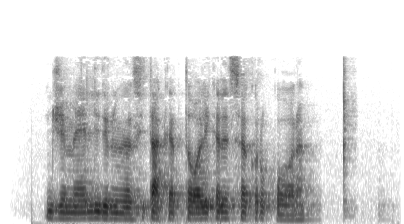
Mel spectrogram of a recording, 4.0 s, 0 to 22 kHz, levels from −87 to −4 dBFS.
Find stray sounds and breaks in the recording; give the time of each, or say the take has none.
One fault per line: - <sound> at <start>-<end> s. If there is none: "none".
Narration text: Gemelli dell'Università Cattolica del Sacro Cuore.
- thud at 3.4-3.6 s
